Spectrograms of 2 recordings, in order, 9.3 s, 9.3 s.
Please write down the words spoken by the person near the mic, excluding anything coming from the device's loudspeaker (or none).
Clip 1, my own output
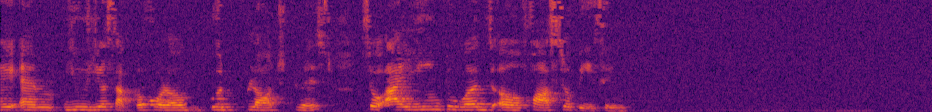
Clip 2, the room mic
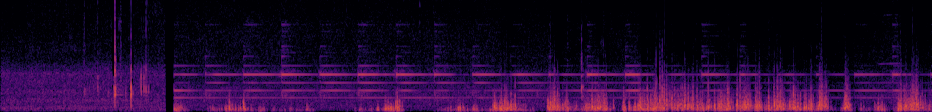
none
